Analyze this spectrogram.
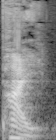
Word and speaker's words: pi: And then I realized that, you know, they were actually mispronouncing what is the word P. That is the actual name of the letter P. That is the actual name of the letter P. not pie.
